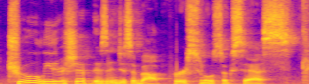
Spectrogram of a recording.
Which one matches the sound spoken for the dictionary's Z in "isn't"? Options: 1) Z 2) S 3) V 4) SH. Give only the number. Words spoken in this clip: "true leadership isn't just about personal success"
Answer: 1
